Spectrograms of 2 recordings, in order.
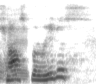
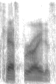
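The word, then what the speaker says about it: Kasparaitis: Oh, Chosperitas? Chos? That K is not a K. What is it? Kasperitis, Darius Kasperitis.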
